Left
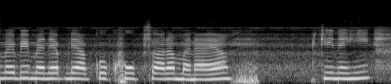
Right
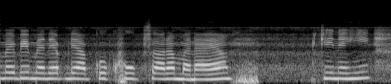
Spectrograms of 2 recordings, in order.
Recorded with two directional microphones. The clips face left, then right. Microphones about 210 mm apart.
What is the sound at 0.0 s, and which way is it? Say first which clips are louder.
A woman's voice: left 3 dB; 50° left (ahead or behind).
